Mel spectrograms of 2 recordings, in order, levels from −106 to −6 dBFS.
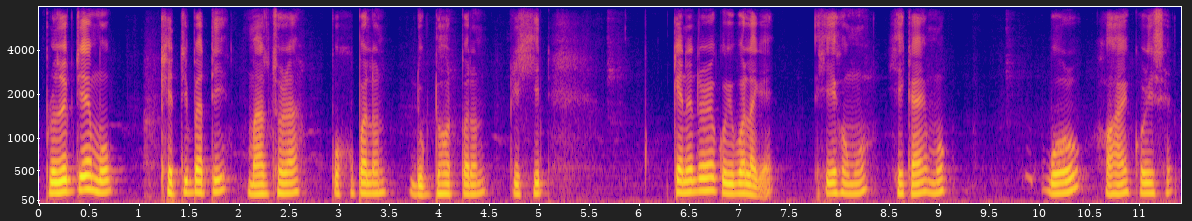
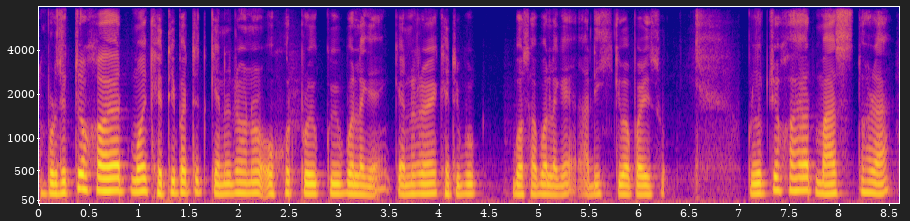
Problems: constant background noise, background conversations at intervals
